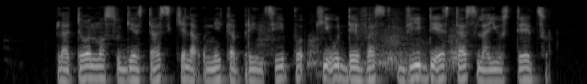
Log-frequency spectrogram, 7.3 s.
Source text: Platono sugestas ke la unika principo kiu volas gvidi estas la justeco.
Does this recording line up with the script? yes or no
no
